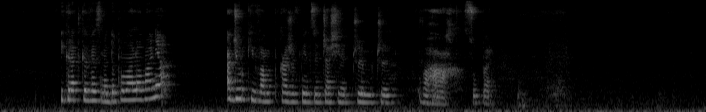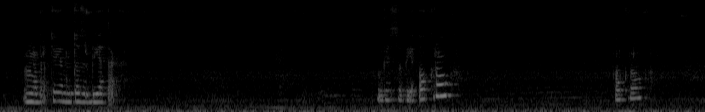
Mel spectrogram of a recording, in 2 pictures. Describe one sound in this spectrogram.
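A young woman speaks calmly close by, with pauses.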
